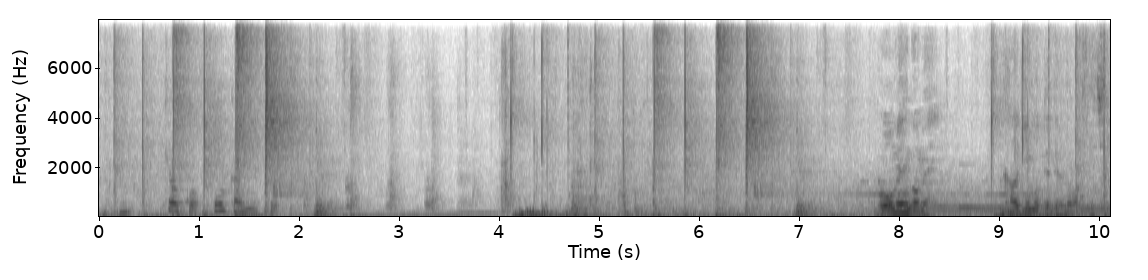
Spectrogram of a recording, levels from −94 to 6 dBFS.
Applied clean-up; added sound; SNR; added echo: none; Run; 3 dB; reverberation time 2.3 s.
